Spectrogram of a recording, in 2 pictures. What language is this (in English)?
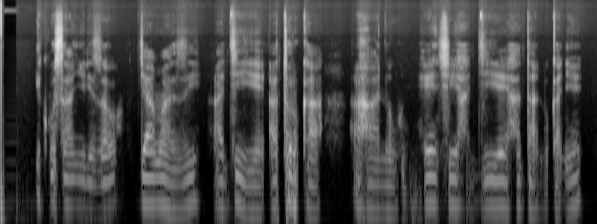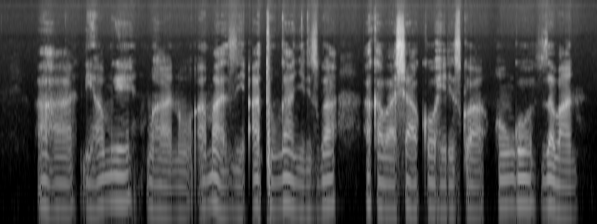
Kinyarwanda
